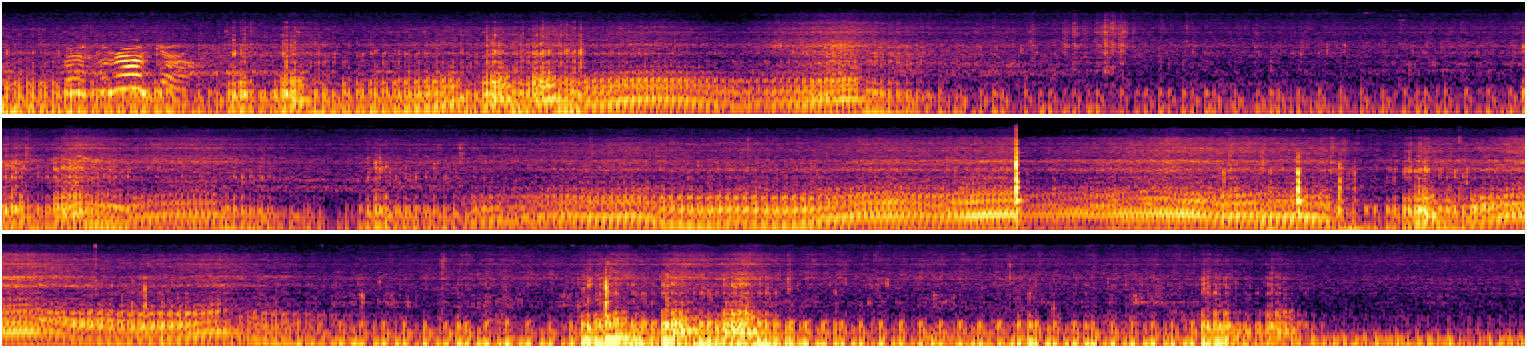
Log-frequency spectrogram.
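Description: A motorcycle engine rumbles and revs up and down.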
